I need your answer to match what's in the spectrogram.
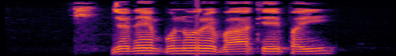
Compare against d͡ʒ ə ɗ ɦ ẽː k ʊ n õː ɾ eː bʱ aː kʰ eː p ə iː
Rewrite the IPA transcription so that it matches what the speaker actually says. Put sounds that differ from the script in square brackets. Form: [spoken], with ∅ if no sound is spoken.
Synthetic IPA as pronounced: d͡ʒ ə ɗ ɦ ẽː [p] ʊ n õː ɾ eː bʱ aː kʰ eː p ə iː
